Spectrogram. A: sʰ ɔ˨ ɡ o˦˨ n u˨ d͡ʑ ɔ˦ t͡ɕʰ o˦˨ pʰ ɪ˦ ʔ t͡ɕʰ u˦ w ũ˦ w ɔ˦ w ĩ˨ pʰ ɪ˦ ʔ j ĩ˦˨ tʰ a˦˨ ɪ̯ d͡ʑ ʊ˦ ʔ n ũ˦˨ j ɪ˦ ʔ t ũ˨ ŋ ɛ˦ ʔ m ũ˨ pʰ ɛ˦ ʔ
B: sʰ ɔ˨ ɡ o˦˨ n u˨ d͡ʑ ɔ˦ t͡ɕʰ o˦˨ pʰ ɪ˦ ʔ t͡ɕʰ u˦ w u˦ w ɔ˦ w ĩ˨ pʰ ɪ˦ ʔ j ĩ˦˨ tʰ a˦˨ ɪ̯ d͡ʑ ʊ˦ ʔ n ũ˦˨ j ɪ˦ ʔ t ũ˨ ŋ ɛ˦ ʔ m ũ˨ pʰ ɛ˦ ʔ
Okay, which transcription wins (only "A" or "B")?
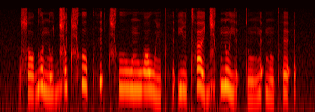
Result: A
